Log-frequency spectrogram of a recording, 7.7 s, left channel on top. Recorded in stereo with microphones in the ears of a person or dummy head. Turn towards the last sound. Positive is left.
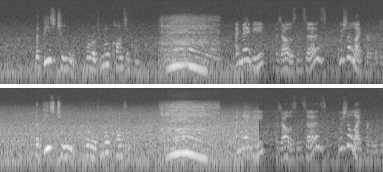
turn(degrees=-20)  # may be behind; listen again after turning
